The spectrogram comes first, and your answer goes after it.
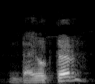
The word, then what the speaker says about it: dioptre: इसको अगर इस तरह से हम प्रोनाउंस करें, या तो डायोप्टर या डियोप्टर, दोनों चीज कहते हैं।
